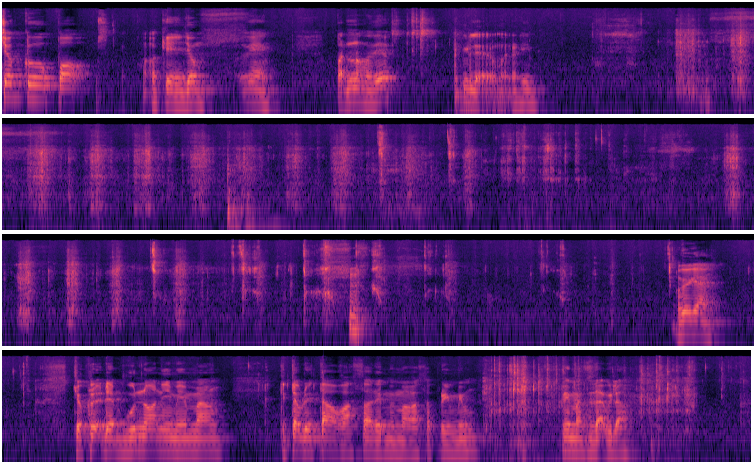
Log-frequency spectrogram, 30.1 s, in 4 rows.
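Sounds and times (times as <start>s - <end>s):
crunchy cereal chewing: 5.9s - 21.2s, 27.4s - 30.0s.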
